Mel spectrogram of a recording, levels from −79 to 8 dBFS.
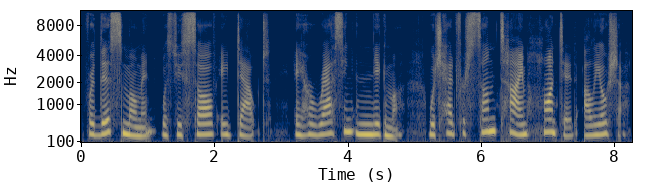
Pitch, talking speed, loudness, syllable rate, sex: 225 Hz, 130 wpm, -19 LUFS, 3.7 syllables/s, female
